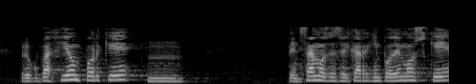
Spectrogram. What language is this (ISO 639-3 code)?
spa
